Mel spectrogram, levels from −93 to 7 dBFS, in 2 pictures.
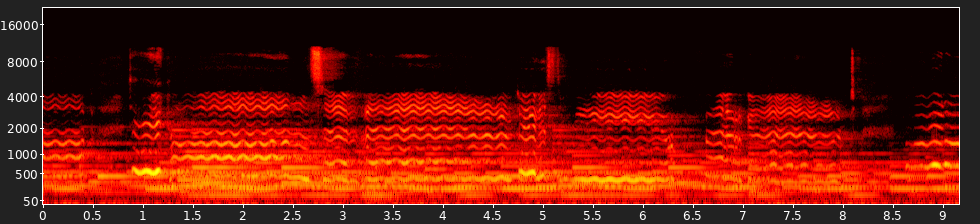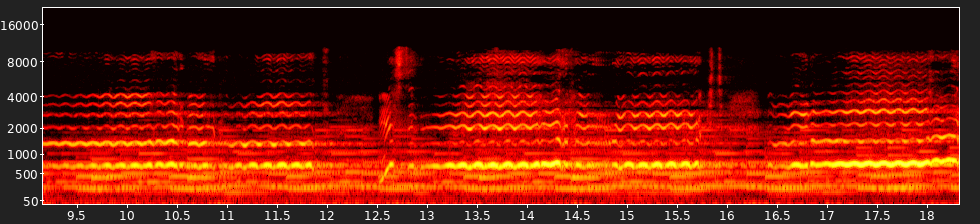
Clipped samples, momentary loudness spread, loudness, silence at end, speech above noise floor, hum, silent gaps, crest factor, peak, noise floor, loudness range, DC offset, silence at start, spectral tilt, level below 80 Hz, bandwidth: under 0.1%; 21 LU; -22 LUFS; 0 s; 13 dB; none; none; 16 dB; -6 dBFS; -43 dBFS; 14 LU; under 0.1%; 0 s; -4 dB/octave; -66 dBFS; 11 kHz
